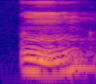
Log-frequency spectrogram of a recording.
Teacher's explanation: which is quite nasal is allowed in English um in final position right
